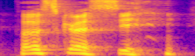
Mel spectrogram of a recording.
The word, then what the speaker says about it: Postgres: Like it sound it's it's like Postgress. It sounds like a word in literal Spanish. Everyone just says Postgress and ignores the qu postgress SQL.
